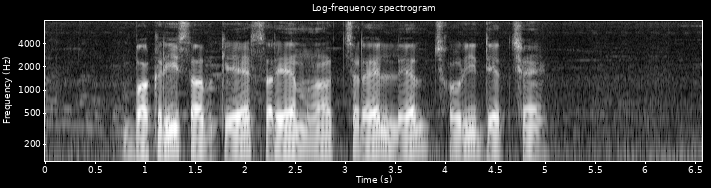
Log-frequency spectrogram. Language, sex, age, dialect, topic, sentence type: Maithili, male, 18-24, Bajjika, agriculture, statement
